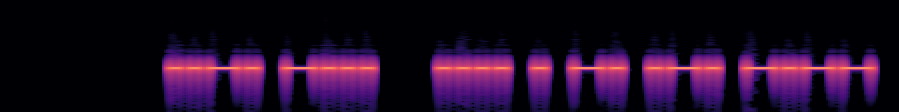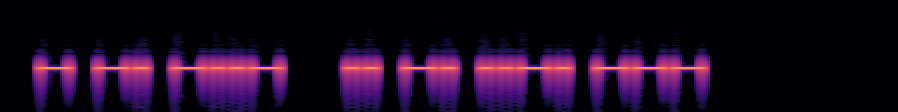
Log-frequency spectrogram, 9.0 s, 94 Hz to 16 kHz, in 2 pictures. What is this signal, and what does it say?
Morse code, heard as a keyed tone, about 25 wpm, 700 Hz. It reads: FB HENRY TNX INFO
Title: Practice QSO - Exchange 3 - More Info - 25wpm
